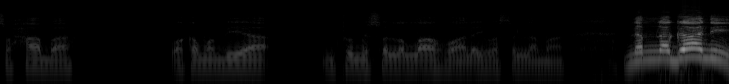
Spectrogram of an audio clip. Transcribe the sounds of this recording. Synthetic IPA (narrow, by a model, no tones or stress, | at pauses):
saħaɓa | wʔakamwambia | m̩tumɛsalːalˤːɑɦualejhiwasalːama | namnaɠani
